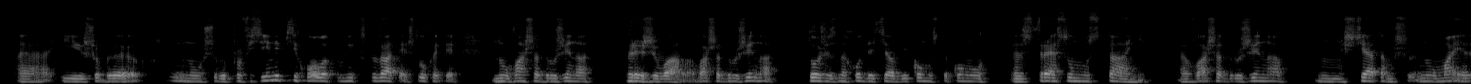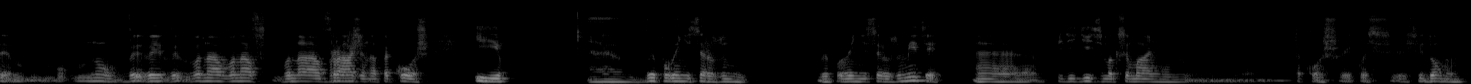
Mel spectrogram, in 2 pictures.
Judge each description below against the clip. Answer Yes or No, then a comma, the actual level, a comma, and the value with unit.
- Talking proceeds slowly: Yes, slow, 100 wpm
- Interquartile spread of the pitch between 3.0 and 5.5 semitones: No, narrow, 2.6 semitones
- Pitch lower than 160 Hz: Yes, medium, 140 Hz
